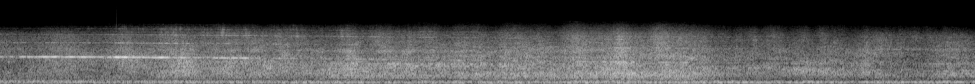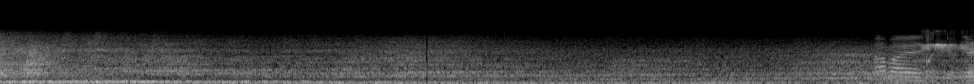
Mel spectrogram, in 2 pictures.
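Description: Air Canada jet airliner, flight 174 to Toronto, taking off from Edmonton International Airport on an evening, with a loud, broad engine roar that swells and then slowly fades into the distance.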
